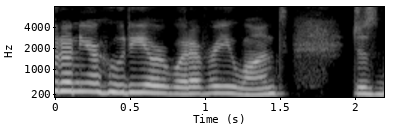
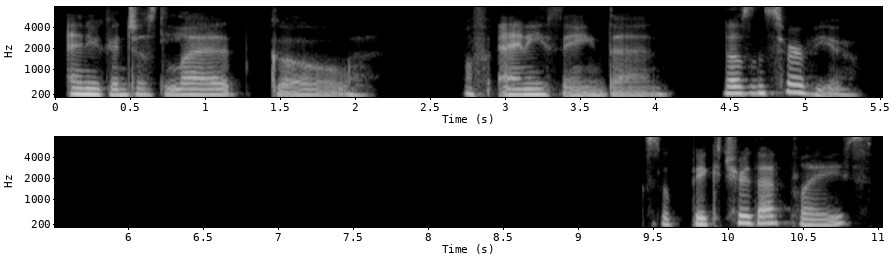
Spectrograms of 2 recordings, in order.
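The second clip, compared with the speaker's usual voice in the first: unhurried relaxation guide with long pauses; spacious, measured meditation lead; guided meditation. Real, not acted. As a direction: guide them gently inward, leaving room to breathe. Leads listeners through a relaxation meditation.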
